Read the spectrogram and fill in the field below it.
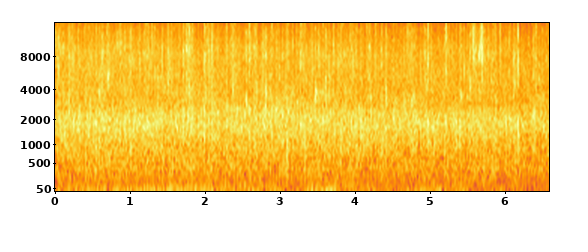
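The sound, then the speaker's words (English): A large concert audience applauds the Batavia High School Wind Ensemble, the Rotolo Middle School Symphonic Band and their teachers. A dense wash of clapping hands holds at an even, loud level throughout, with no voices standing out. “How about another round of applause for these teachers and students and the wonderful work they're doing in Batavia?”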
